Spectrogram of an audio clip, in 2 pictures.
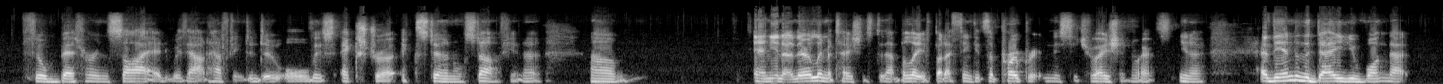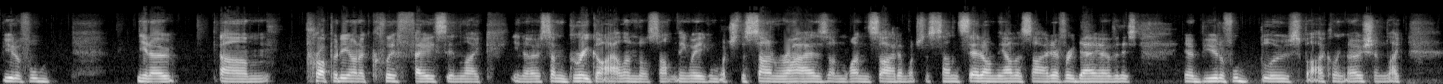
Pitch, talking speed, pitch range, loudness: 135 Hz, 195 wpm, 130-145 Hz, -13 LUFS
